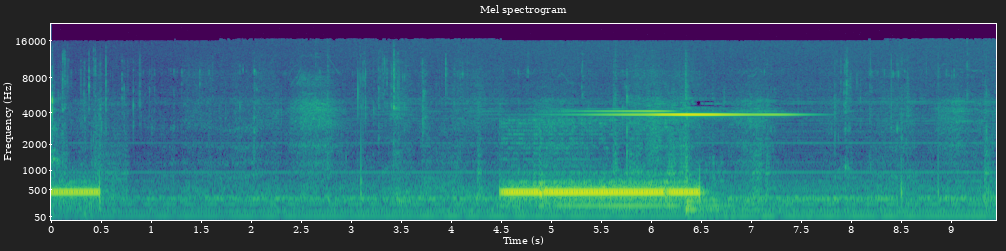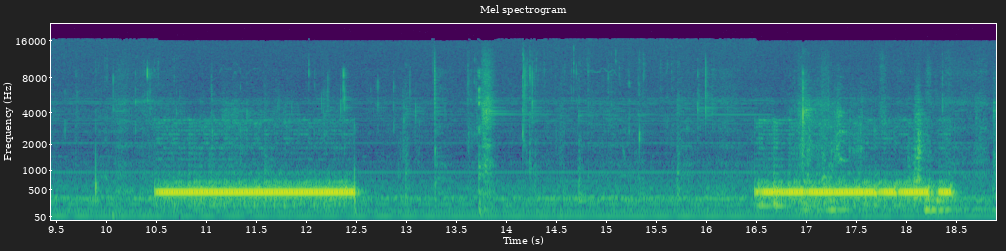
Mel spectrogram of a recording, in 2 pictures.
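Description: A telephone ringback tone sounds while a call goes unanswered. It repeats as steady, even bursts of about two seconds, separated by longer quiet gaps: the first burst is cut off, then three full rings follow, over a faint low hum.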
